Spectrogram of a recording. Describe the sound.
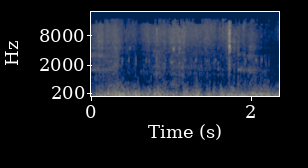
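Wind blowing through tall grass on a foggy, rocky bluff above the Bay of Fundy, a steady, low rushing roar with gusty rumbling buffets on the microphone, continuous and without talk.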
